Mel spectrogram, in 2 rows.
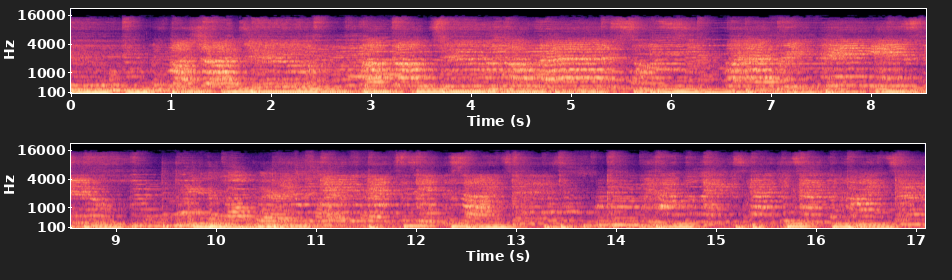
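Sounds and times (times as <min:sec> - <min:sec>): ensemble choral singing: 0:00.0 - 0:09.2, 0:10.6 - 0:17.0
strong bass accompaniment: 0:00.0 - 0:16.8.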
